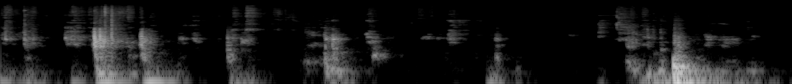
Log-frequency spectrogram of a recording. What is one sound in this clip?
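Small objects are picked up and set down on a table with light knocks.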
